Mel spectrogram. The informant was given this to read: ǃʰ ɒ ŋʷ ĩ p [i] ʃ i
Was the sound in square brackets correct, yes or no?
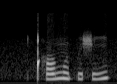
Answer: yes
